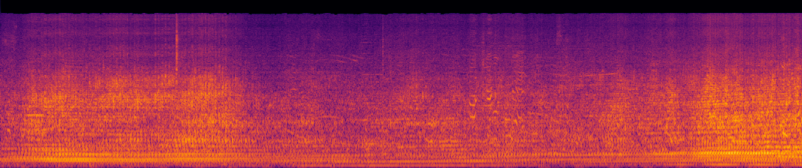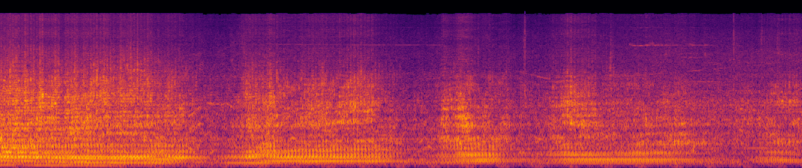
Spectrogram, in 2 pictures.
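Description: Aerobatic propeller plane's engine running at high power through aerobatic manoeuvres, its pitch rising and falling as the plane climbs, dives and tumbles, loudest about halfway through.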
